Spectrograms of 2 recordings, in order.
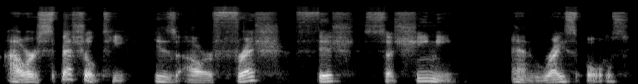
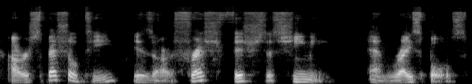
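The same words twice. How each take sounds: First: Slow model sentence. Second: Said in the usual way. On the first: Shown as a demonstration. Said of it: "there's the word again". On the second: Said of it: "for our Japanese restaurant here today".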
